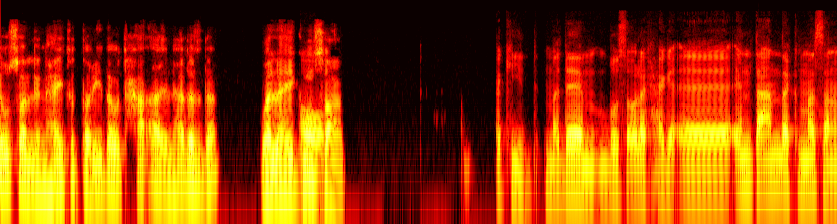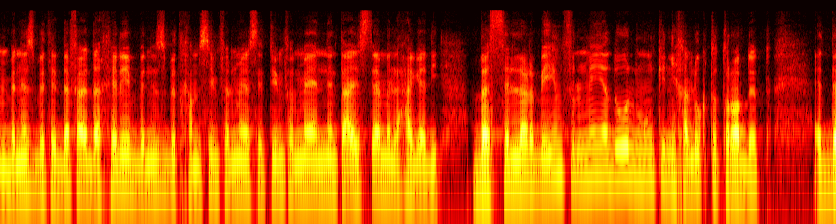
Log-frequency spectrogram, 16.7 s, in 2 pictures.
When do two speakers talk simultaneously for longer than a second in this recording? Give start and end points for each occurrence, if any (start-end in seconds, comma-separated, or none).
none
